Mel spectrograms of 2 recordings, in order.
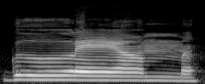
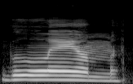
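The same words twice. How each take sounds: First: "glam" stretched without a breath; slow slide. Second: "Glam" said shorter and quicker; faster slide. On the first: Teacher modelling a slow unbroken slide. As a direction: draw "glam" out smoothly. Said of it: "not taking any breaths". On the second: Teacher answering "can you slide faster", quicker. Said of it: "Can you slide faster?". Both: Shown as a demonstration.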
